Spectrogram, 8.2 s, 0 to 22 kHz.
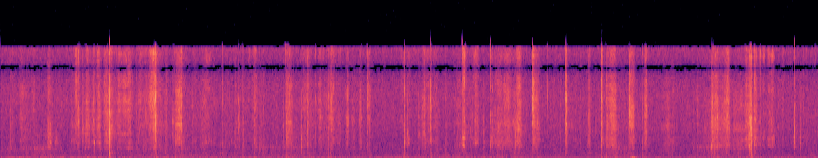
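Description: Faint, scattered crinkles and small clicks of 20-pound printer paper being pressed and pushed into folds by fingertips.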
